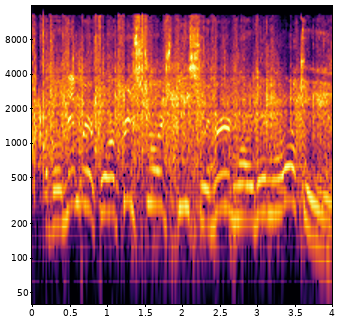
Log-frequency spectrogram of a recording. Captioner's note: some Applause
